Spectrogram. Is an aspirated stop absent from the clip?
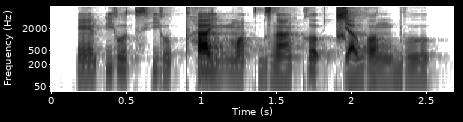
no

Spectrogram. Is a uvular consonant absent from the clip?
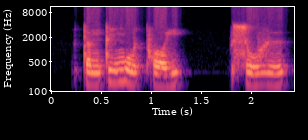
yes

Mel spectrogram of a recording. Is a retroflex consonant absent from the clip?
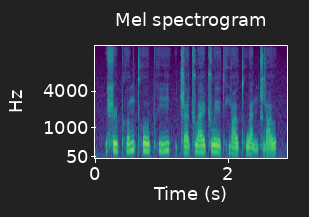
no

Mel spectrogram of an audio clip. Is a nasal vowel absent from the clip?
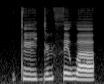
no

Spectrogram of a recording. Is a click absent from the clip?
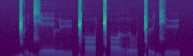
no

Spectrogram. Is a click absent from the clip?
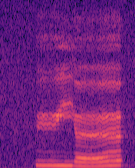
yes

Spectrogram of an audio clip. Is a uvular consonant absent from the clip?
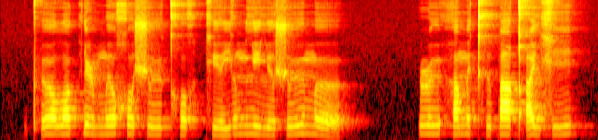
no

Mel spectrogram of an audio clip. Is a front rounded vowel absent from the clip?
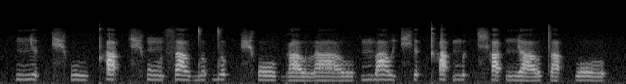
yes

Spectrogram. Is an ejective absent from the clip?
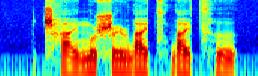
yes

